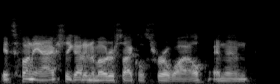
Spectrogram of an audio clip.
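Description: A quick-talking American man in his forties with a bright, forceful edge to a lowish voice. He chats casually and agreeably as a guest, recorded dry and slightly dull. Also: dry recording. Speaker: podcast guest, entrepreneur. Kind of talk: casual chat.

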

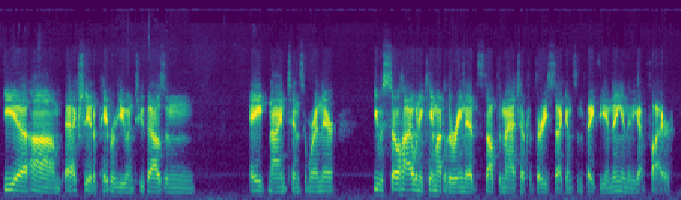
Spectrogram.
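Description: An American man chatting casually and telling rambling, animated stories as a podcast host. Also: low-pitched, quick pace, dry recording. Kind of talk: casual conversational storytelling. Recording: slightly dull lo-fi, dry close sound.

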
